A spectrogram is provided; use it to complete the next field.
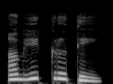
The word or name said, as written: ಅಭಿಕರ್ತೆ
